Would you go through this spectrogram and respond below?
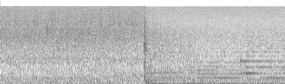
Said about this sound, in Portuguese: Bom, nesse momento ela desligou as hélices, desligou o motor. A gente só escuta o barulho do vento.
